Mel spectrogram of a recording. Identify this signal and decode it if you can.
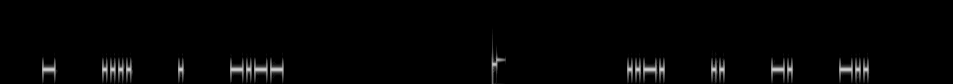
Morse code, heard as a keyed tone, about 30 wpm, spaced as for 14 wpm, 700 Hz. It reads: THEY FIND
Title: 4x Character Spacing - Top 100 Words - 30wpm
